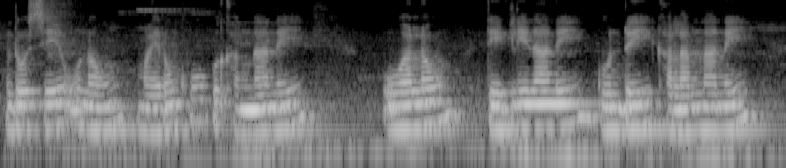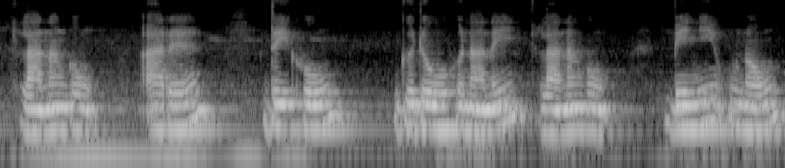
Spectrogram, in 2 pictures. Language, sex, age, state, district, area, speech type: Bodo, female, 45-60, Assam, Baksa, rural, spontaneous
